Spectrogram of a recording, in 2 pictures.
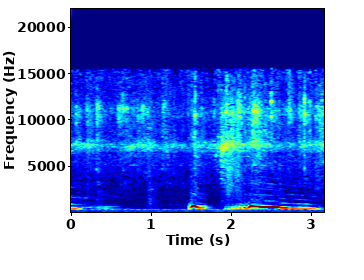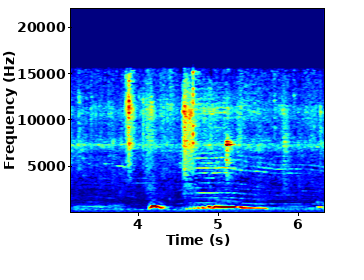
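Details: Eurasian collared dove call used as bait for a reply. Two matching phrases about three seconds apart each open with a sharp rising note, then a burry rolling coo that drops away in a long downward slide.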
